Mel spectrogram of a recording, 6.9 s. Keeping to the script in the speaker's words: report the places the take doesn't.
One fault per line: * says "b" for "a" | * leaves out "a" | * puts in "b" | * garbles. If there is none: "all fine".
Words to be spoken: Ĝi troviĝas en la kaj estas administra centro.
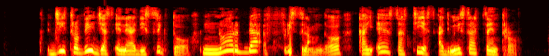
* puts in "distrikto Norda Frislando"
* puts in "ties"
